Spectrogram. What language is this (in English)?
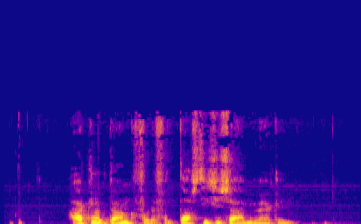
Dutch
